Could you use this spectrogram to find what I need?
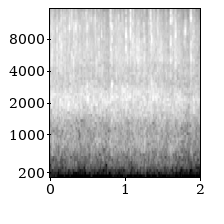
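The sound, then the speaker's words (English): A church audience claps to welcome viewers watching online, a steady, even wash of applause, faint and continuous throughout. “Would you put your hands together to welcome those who are watching right now as a way of saying, hey, we see you.”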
